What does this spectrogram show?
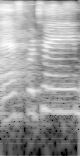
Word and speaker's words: aspartame: what I'm saying Aspartame is it called Aspartame is that how you pronounce it yep that just as bad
